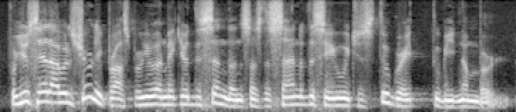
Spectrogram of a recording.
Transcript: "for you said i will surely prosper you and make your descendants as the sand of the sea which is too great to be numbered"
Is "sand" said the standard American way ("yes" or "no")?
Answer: yes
